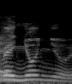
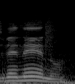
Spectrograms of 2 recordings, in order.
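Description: First: The middle syllables sound like 'nyo-nyo'. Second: The middle syllables sound like 'ne-no'. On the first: The speaker calls it wrong. "it's not Veñoño" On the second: The speaker calls it right. "it's Veneno"

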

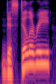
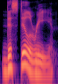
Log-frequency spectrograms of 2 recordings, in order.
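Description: First: The word is said with four syllables. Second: The word is said with three syllables. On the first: "four syllables" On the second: "three syllables"

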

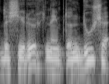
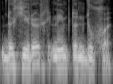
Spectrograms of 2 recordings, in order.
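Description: First: Chirurg begins with a soft 'sh'. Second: Chirurg begins with a throaty rasp. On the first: The speaker calls it wrong. "En dan krijgen we een zin als" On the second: The speaker calls it right. "In mijn progressieve uitspraak"

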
